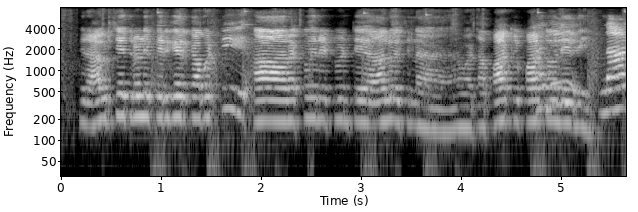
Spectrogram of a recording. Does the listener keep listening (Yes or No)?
No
